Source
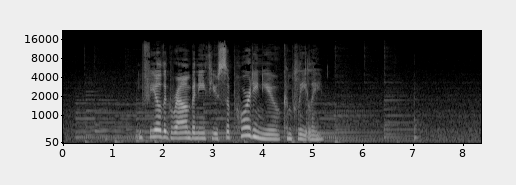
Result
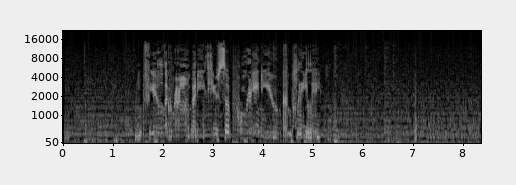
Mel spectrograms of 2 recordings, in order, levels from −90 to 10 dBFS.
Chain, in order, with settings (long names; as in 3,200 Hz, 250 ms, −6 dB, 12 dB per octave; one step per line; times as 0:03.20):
harmonic-percussive split with one part muted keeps percussive
in parallel at +2 dB: downward compressor, threshold −48 dBFS, peak gain reduction 21 dB
on the sum: background noise white −69 dBFS
granular cloud, spray 32 ms, pitch spread up and down by 0 semitones
level +5 dB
